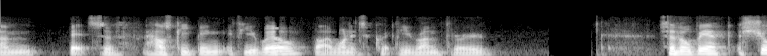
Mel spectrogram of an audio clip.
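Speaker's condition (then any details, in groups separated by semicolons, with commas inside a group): No condition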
